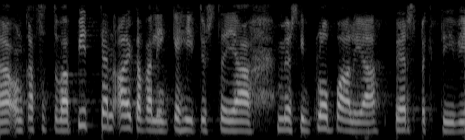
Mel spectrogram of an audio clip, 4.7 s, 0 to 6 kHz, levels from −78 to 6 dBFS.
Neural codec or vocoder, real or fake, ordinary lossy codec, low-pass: none; real; none; 5.4 kHz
